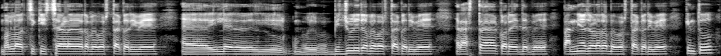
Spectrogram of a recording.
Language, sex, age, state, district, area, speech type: Odia, male, 30-45, Odisha, Bhadrak, rural, spontaneous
